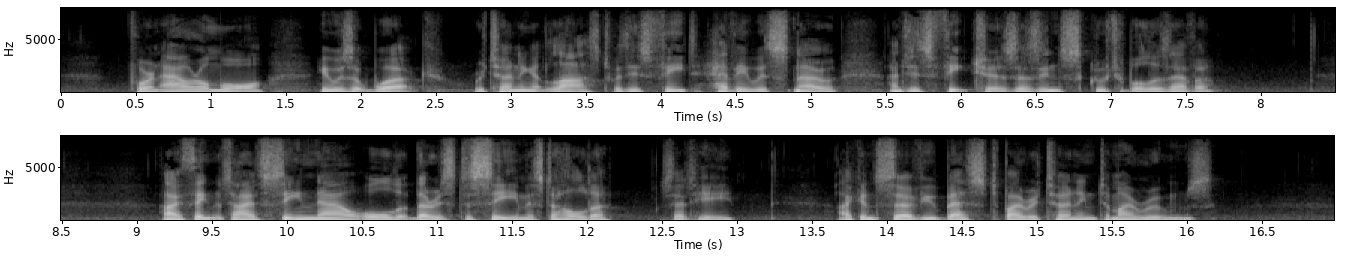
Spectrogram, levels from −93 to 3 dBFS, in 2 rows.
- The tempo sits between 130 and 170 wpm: No, average, 185 wpm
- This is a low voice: Yes, low, 110 Hz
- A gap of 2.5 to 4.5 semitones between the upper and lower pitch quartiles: No, average, 5.2 semitones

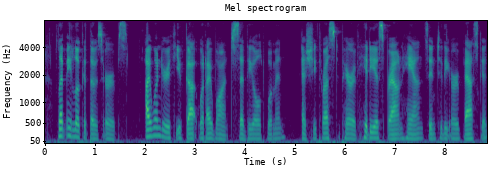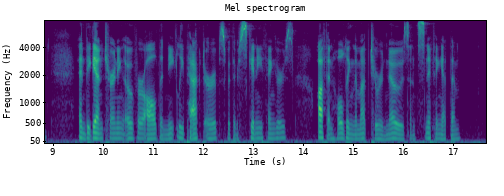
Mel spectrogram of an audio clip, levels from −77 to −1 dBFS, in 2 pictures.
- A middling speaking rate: Yes, average, 185 wpm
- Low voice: Yes, low, 120 Hz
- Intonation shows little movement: Yes, narrow, 2.0 semitones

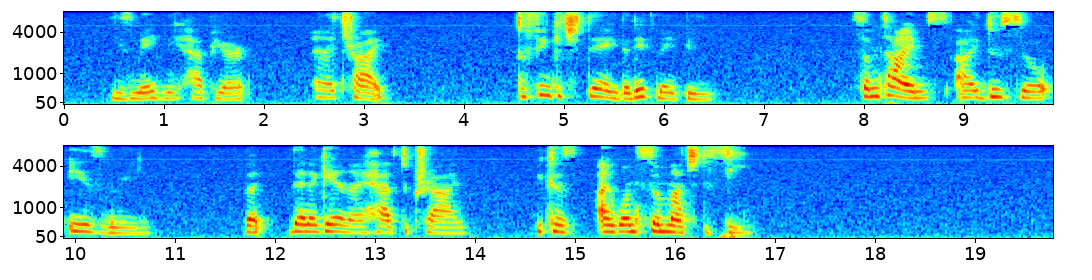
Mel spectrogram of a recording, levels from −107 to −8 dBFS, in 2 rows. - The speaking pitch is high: Yes, high, 210 Hz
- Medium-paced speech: No, slow, 105 wpm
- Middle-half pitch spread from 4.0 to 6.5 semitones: No, average, 3.2 semitones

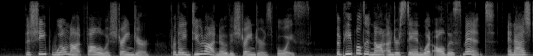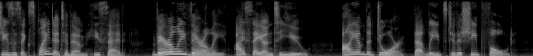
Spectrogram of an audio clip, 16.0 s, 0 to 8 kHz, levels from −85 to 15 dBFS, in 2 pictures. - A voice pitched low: No, high, 235 Hz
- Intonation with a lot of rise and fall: No, average, 4.2 semitones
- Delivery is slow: No, average, 180 wpm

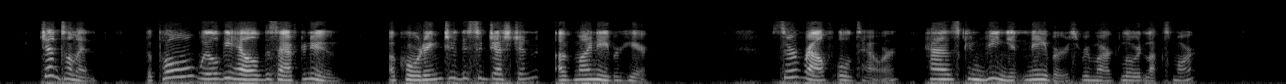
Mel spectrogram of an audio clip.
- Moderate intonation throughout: Yes, average, 4.7 semitones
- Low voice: No, high, 225 Hz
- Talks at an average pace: No, slow, 115 wpm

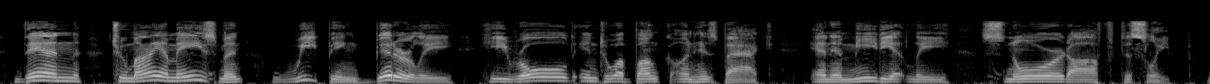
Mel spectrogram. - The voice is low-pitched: Yes, low, 125 Hz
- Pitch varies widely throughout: Yes, wide, 5.9 semitones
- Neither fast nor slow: No, slow, 100 wpm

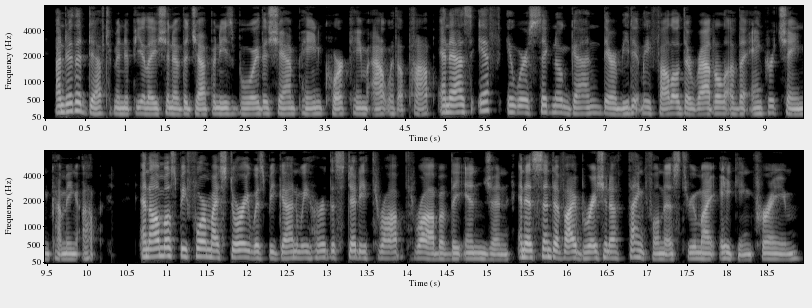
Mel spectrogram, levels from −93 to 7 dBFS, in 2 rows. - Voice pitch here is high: No, medium, 155 Hz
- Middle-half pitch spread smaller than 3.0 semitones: No, average, 3.4 semitones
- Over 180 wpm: Yes, average, 195 wpm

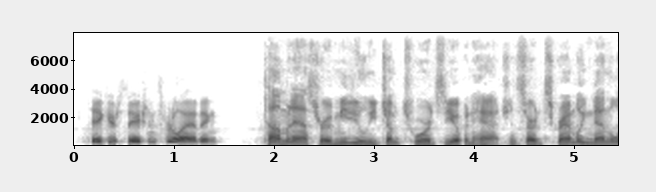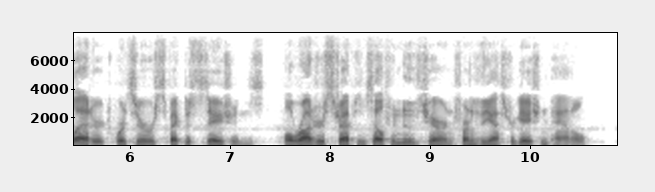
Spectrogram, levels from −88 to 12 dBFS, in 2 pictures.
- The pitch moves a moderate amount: Yes, average, 4.2 semitones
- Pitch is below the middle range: Yes, low, 115 Hz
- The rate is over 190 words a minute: Yes, fast, 205 wpm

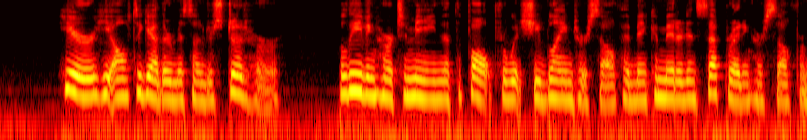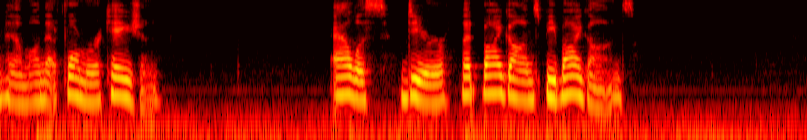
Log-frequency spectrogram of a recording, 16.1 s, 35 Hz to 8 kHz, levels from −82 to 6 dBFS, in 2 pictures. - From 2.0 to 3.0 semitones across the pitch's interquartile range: No, average, 3.4 semitones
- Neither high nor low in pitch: Yes, medium, 175 Hz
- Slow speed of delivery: Yes, slow, 130 wpm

